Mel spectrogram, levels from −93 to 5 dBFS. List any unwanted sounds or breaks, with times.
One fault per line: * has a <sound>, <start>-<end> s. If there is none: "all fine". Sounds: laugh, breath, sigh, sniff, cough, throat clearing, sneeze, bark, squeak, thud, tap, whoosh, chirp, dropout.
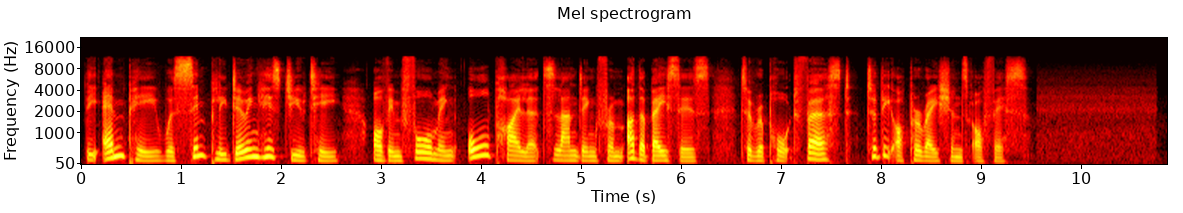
all fine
